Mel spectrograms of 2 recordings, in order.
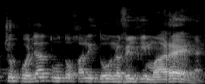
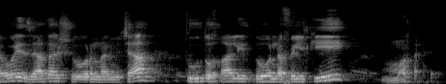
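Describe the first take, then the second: First: Laughing quote. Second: Drawn-out telling-off to the calf; mock rebuke of a crying calf, slow and deliberate; slow mock scolding. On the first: Retold or imitated. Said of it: "اسے کہا". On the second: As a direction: scold it slowly, half teasing. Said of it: "کہہ رہا".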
